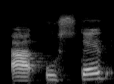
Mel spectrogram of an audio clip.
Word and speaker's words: usted: Usted is USTED. Usted. So it's like TETH. Try to pronounce it like that. I will give you a pronunciation. OOS/TETH. Usted.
